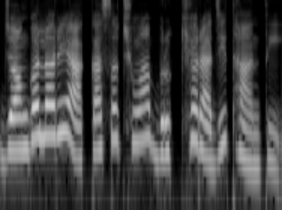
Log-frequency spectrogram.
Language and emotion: Odia, neutral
